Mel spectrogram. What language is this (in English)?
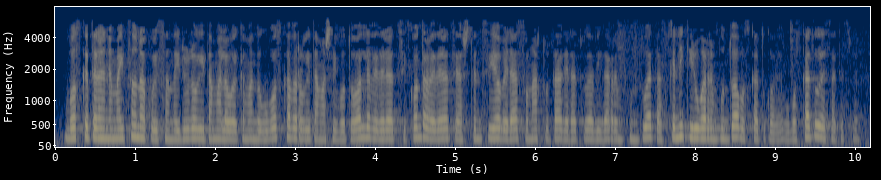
Basque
